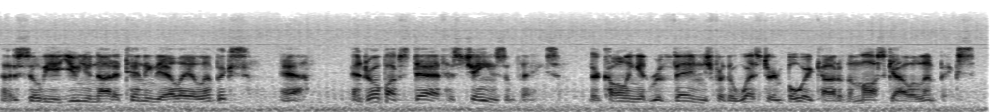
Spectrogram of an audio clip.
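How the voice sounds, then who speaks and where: An actor playing a composed, worldly military operative giving a measured briefing in a video game. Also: male voice, deep voice, fairly even intonation, sharp tone, slight background noise, poor audio. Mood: matter-of-fact. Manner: measured, matter-of-fact, explanatory.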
